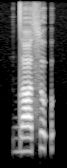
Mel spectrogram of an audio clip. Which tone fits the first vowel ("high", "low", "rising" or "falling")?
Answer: low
